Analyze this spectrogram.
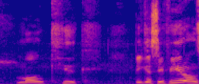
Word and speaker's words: Montcuq: The thing about this town is that there's a debate in between the French of whether to pronounce the last Q on the name. How do you pronounce it? Montcuq. Montcuq.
